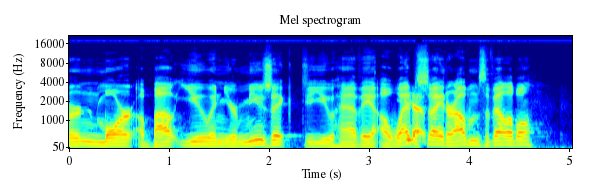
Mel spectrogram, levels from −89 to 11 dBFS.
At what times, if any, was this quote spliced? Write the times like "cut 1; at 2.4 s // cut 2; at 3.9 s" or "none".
none

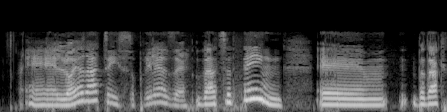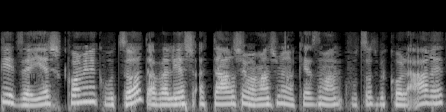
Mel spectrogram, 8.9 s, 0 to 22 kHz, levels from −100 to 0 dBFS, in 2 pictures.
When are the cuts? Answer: none

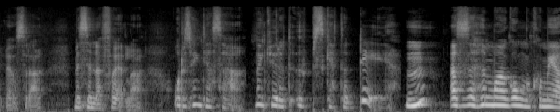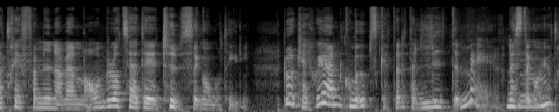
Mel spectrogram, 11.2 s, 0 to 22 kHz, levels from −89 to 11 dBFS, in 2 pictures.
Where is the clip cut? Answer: cut 1; at 2.5 s // cut 2; at 4.0 s

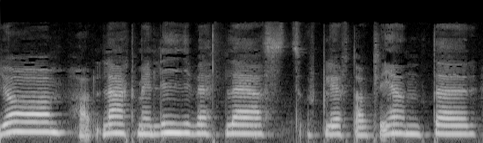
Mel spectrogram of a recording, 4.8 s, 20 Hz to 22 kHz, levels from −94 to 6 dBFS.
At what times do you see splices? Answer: none

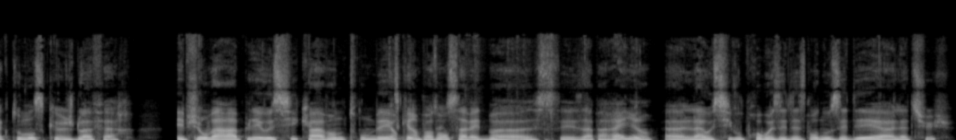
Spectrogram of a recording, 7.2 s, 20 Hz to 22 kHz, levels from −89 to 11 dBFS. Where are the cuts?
cut 1; at 2.3 s // cut 2; at 3.0 s // cut 3; at 3.7 s // cut 4; at 4.9 s // cut 5; at 6.0 s

